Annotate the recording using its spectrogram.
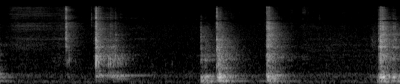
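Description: Ruger Mini-14 magazine being worked in and out of the rifle's magazine well: five or six sharp metallic clicks and clacks, irregularly spaced, the loudest about a second in and near the end.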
